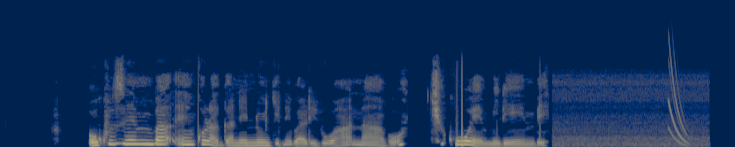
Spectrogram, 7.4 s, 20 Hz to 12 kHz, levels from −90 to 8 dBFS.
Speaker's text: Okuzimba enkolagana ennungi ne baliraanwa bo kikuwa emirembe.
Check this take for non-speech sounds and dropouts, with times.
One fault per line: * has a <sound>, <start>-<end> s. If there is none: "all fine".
* has a chirp, 6.7-6.9 s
